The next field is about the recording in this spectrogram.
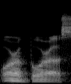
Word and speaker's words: Ouroboros: it's to me, it's more it's almost more like Ouroboros.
